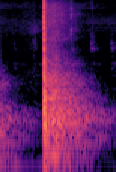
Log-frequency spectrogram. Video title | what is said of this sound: I Bought the NEXT CHEAPEST HEMI on Markeplace and it's Not That Bad. Still Broken Though... | when the tone changes you know you've broken the seal because now it sounds hollow rather than solid like it did before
